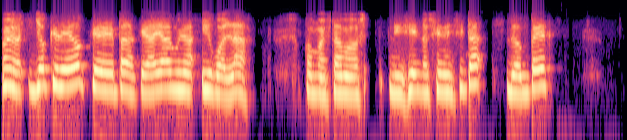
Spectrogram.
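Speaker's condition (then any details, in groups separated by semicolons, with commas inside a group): Down syndrome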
